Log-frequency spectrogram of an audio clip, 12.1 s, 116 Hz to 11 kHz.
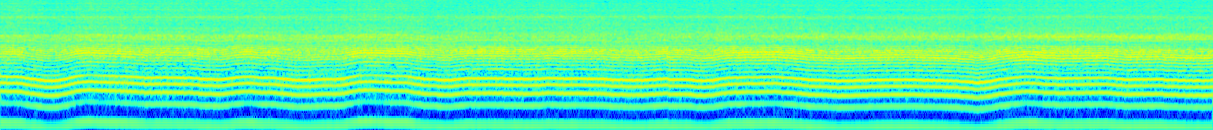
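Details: Poulan 3300 chainsaw, freshly revived, cutting wood: a high, steady, clean, crisp buzz that dips slightly and recovers as it bites. It runs well, though the owner suspects a small crank leak from excess pressure.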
